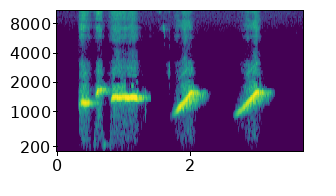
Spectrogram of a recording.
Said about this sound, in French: Puisque vous tenez à les voir, on va vous faire ce plaisir-là. Il va à la porte et siffle doucement.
